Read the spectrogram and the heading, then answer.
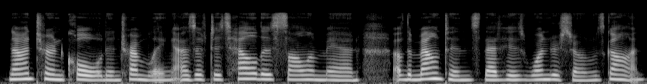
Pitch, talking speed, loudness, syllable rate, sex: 215 Hz, 185 wpm, -16 LUFS, 4.5 syllables/s, female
